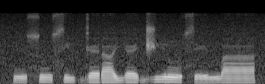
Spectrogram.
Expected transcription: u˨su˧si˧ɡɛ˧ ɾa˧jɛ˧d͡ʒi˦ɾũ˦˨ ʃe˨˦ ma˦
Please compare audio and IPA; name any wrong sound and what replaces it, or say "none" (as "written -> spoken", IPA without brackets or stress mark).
ʃ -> s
